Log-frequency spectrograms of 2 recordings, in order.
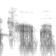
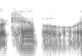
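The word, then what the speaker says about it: Ocampo: Uh, I don't know why I want to say Acampa, but it's Acampo.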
